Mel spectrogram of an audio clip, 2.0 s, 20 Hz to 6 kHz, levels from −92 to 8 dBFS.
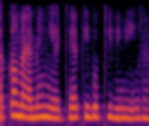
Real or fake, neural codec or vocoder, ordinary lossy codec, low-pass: fake; codec, 16 kHz, 0.5 kbps, FreqCodec, larger model; none; 5.4 kHz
